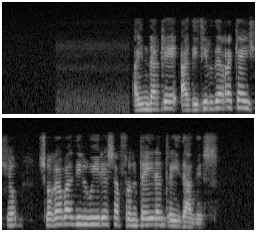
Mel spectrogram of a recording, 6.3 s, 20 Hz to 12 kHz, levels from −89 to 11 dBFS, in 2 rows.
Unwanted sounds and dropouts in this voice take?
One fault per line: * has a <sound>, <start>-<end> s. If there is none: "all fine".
all fine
